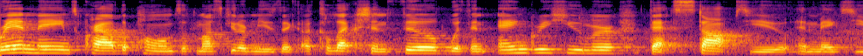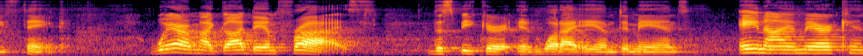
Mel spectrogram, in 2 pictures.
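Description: Against light background noise, a woman with an unremarkable speaking voice talks at a moderate pace, her fairly low pitch showing ordinary variation. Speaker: introducer at a reading series, university poet/professor. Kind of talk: introduction at a poetry reading. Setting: stage with audience. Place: classroom. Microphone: podium.

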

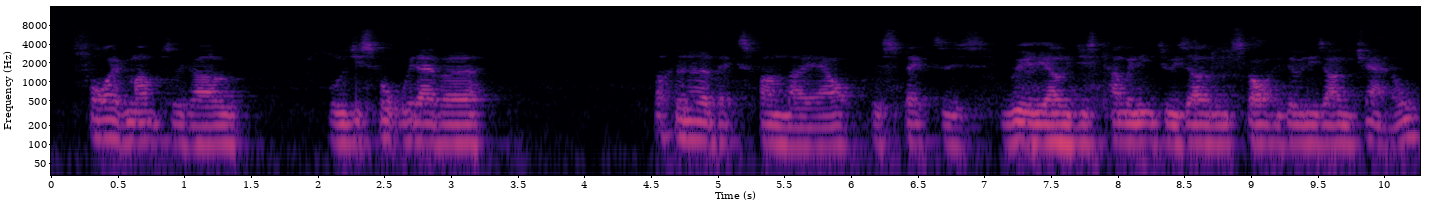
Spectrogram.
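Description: A man speaks at a moderate pace in a fairly low, flat monotone. He leaves long, frequent pauses, and the room echo is audible. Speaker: urban explorer vlogger. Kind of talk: casual vlog chat. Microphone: camera far.

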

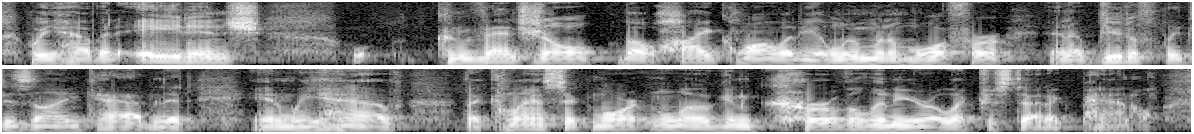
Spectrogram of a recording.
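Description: This man talks at a moderate pace in a fairly low pitch, with a slightly mellow tone and ordinary pitch variation.

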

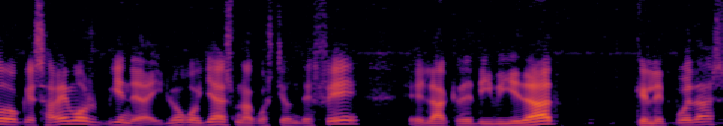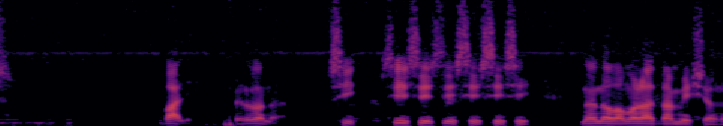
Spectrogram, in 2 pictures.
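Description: Pausing long and often yet moving at a fairly quick pace, a man speaks with very wide pitch swings in a dry sound with no echo. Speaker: novelist. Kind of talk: book presentation talk. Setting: public library event. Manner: fast; halting. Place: hall. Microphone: lapel.

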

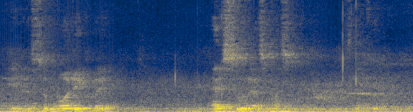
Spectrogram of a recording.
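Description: A man talks at a fairly slow pace, his pitch swinging very widely. Strong room echo and noticeable background noise fill the recording. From Germany. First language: German. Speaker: author and scholar. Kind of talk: formal address. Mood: warm, celebratory. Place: office. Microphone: camera far.

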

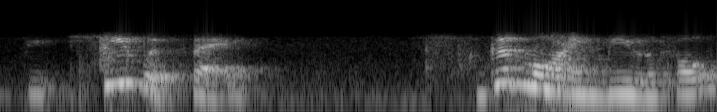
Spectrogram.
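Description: A woman goes at a fairly slow pace, and audible room echo follows her words. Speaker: vlogger reading her book. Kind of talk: reading aloud. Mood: warm, storytelling. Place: bathroom. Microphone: webcam.

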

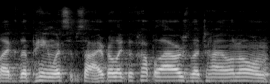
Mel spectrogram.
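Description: Light background noise accompanies a woman speaking at a very deep, low pitch. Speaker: vlogger. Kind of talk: casual vlog chat, mukbang. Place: home room. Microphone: phone near.

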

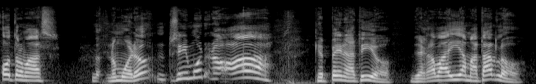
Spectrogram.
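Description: A man's high voice with very wide pitch swings, at a fairly slow pace. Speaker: gaming youtuber. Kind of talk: live gameplay commentary. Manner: animated.

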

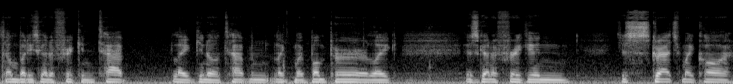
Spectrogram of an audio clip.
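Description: Over light background noise, a man talks at a moderate pace in a dry sound with no echo. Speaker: family vlogger. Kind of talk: casual vlog chat. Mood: annoyed, venting. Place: car. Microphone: phone near.

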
